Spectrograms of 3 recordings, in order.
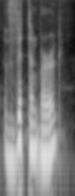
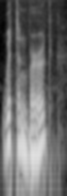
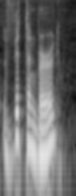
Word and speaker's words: Wittenberg: By the way, that is Wittenberg. – Wittenberg. – Yes. Some people mispronounce it as Wittenberg, but it's Wittenberg.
